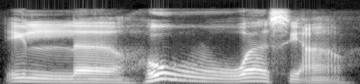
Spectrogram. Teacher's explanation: wawu ketemu wawu maka idgham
